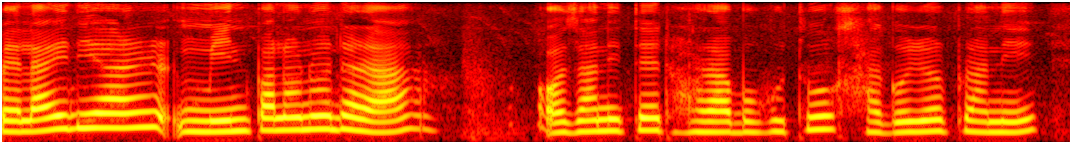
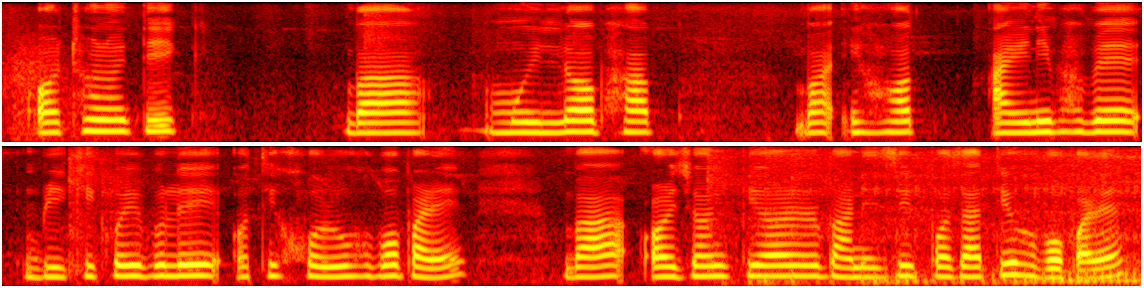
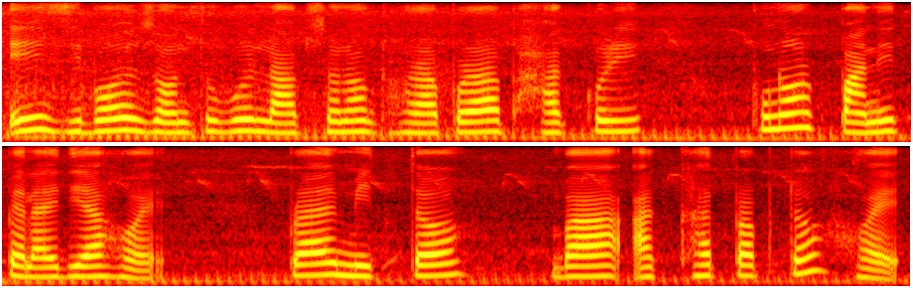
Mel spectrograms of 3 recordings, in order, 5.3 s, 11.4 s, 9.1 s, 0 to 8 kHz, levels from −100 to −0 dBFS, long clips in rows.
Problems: background sounds at intervals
